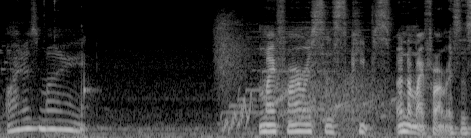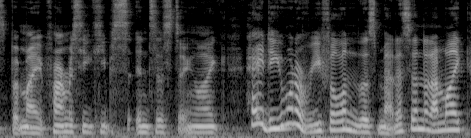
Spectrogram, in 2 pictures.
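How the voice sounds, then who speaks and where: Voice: medium pitch, very animated, moderate pace, slight background noise. A young adult live streamer giving casual, informal, self-deprecating commentary while playing a game. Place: indoor live stream with game music behind.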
